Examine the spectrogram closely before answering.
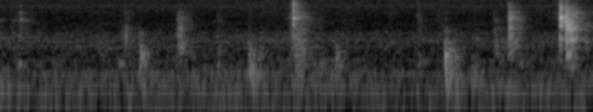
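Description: Scattered light metal clicks and taps, about seven and irregularly spaced, the loudest about three seconds in, from a steel computer-arm mount being fitted to a lathe stand with cap screws and an Allen key.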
